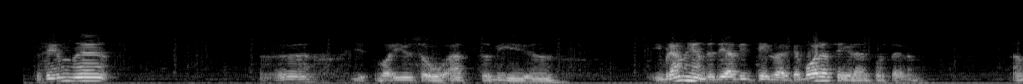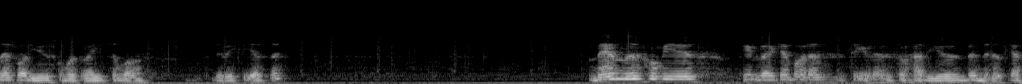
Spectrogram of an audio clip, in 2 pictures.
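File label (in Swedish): Värö Halland, Svenska sagor dialekter; Folkminnen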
